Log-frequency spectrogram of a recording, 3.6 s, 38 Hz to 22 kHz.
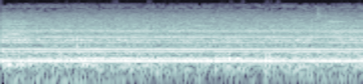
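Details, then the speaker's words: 1986 Chevrolet C30 dually, LS swap, driver's side rear door window after motor replacement: truck off, running on battery only, the motor gives a steady even whir with no grinding or clicking, slightly slow but full travel. "all right now the truck's not running it's just off the battery here so it's a little slow"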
